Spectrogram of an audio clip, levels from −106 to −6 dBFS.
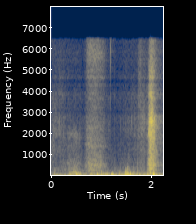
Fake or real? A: fake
